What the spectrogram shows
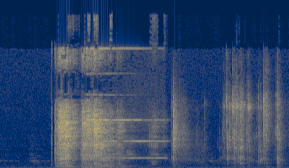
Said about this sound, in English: The cash register is for any of the Order waves.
